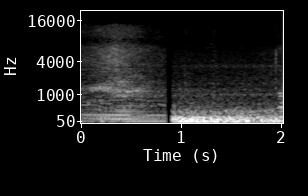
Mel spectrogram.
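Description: Volkswagen car heard from inside the cabin. A quieter steady engine hum with a hiss breaks off abruptly about a second in, and is followed by a louder, steady low rumble of engine and road noise as the car drives.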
